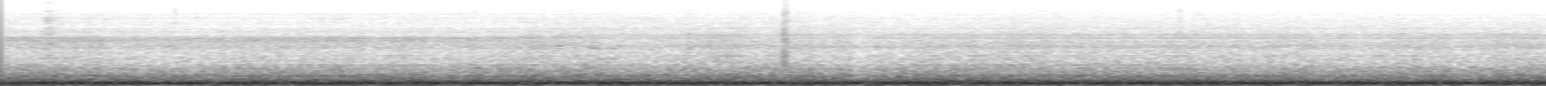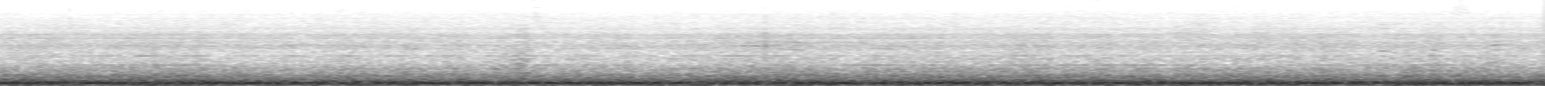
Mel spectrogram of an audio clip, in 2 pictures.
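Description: Jet engines roar steadily inside an aircraft cabin.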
